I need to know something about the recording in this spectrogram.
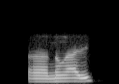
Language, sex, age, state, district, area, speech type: Manipuri, male, 18-30, Manipur, Kangpokpi, urban, conversation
